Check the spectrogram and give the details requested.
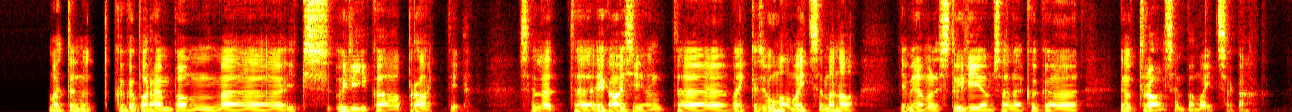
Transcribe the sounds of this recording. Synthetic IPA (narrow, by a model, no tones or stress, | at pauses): mɑyt̪ːˑenyd̪̥kɯjɡ̥e̞pɑɾe̞mb̥om | yksɯlʲiɡ̥ɑprɑːt̪ʲːi | se̞lːet̪ːe̞ɡ̥ɑɑsʲiond̪̥væjkːˑe̞se̞umɑmɑjt̪semæno | jɑminumelest̪ɯlʲiomsɑːnekɯjɡ̥e | ne̞ut̪rɑːlse̞mb̥ɑmɑjt̪sɑɡ̥ɑ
